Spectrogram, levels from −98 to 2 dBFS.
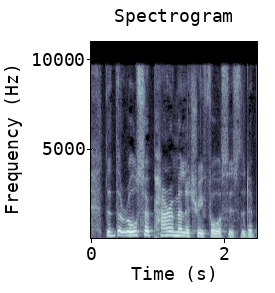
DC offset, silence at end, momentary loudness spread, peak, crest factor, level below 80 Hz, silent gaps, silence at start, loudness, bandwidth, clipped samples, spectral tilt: under 0.1%; 0.05 s; 8 LU; -4 dBFS; 14 dB; -52 dBFS; none; 0 s; -16 LUFS; 10 kHz; under 0.1%; -5.5 dB/octave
